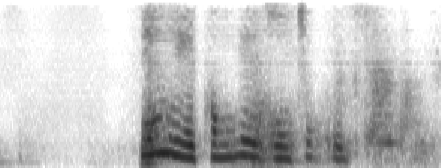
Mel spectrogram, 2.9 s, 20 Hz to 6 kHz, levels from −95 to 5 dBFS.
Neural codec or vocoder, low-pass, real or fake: codec, 44.1 kHz, 0.9 kbps, DAC; 5.4 kHz; fake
